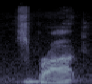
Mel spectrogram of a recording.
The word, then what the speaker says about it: Spratt: Renee asked the entity, she goes, we have permission from Alexis Spratt, because now it's pronounced Spratt. Back then it was Sprott.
